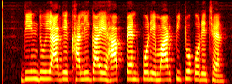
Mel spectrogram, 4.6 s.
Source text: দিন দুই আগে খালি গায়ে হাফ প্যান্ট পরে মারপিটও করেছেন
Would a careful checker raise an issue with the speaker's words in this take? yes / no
no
